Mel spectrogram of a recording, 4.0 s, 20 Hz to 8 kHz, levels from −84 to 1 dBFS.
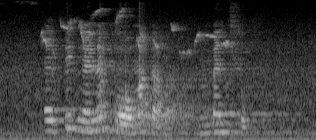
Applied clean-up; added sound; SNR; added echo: none; Bird; 11 dB; reverberation time 2.1 s.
